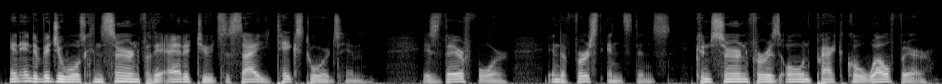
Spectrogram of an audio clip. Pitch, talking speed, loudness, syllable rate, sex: 110 Hz, 140 wpm, -18 LUFS, 5.3 syllables/s, male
